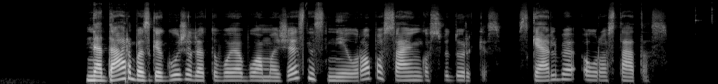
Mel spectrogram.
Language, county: Lithuanian, Utena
